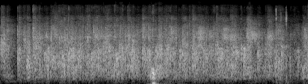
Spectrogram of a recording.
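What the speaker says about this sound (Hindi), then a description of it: "तो तालियां बनती" A seminar audience gives a dense burst of steady clapping that fills the room for a few seconds, loud and continuous with no pauses.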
